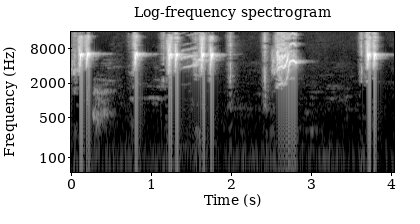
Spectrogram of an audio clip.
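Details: Crimson sunbird lure sound for trapping birds: paired very high sharp chips repeated in quick bursts, with one longer scratchy twittering phrase near the end of the short excerpt.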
